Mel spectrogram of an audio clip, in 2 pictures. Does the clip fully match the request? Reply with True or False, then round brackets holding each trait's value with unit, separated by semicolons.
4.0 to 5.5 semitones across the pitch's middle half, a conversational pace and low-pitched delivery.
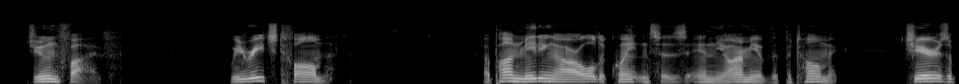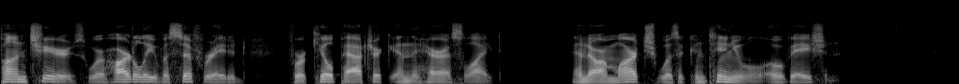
False (4.6 semitones; 110 wpm; 110 Hz)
